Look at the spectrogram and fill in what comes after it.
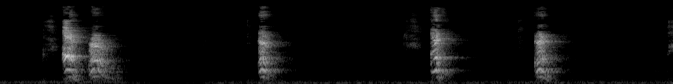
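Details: Pekingese puppy, 10 weeks old, barking while boxing its own reflection in a mirror: sharp, high-pitched yips, some in quick pairs, spaced irregularly over about six seconds in a quiet room.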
